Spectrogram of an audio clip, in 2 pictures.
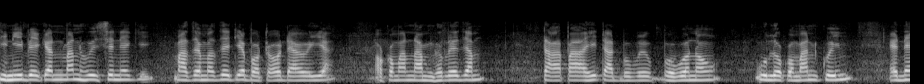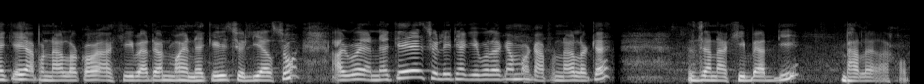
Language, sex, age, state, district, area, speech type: Assamese, female, 60+, Assam, Majuli, rural, spontaneous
